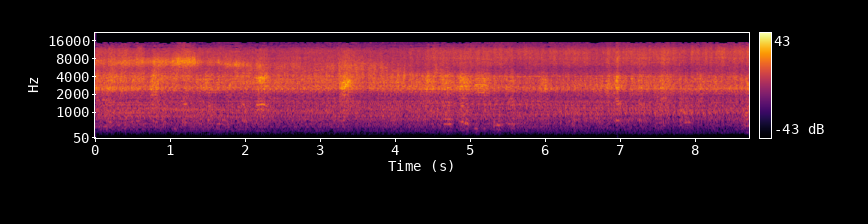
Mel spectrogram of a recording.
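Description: Motorboat underway on open sea: a steady rushing noise of engine, wind and water, with faint voices in the background.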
